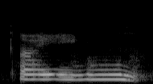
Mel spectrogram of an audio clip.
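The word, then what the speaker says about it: عين: হা আইন গলা চিপে আইনুন আইন গলা চিপে উচ্চারিত হবে আইনুন আর হা গলা স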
